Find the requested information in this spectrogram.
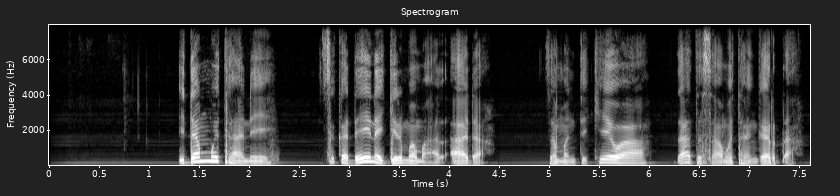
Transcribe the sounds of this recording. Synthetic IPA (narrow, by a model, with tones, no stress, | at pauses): ʔɪ˨dɐ˦mːʊ˦taː˨neː˦ | sʊ˦ka˨da˦jna˨ɡʲɪ˦rma˨ma̰˨ʔa̰˨lʔaː˦da̰ː˨ | z̥ɐ˨mɐ˨ntɐ˨kʲeː˦waː˦ | zaː˦ta˨saː˨mu˦tɐ˦ŋɡɐ˦rɗa̰ː˨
